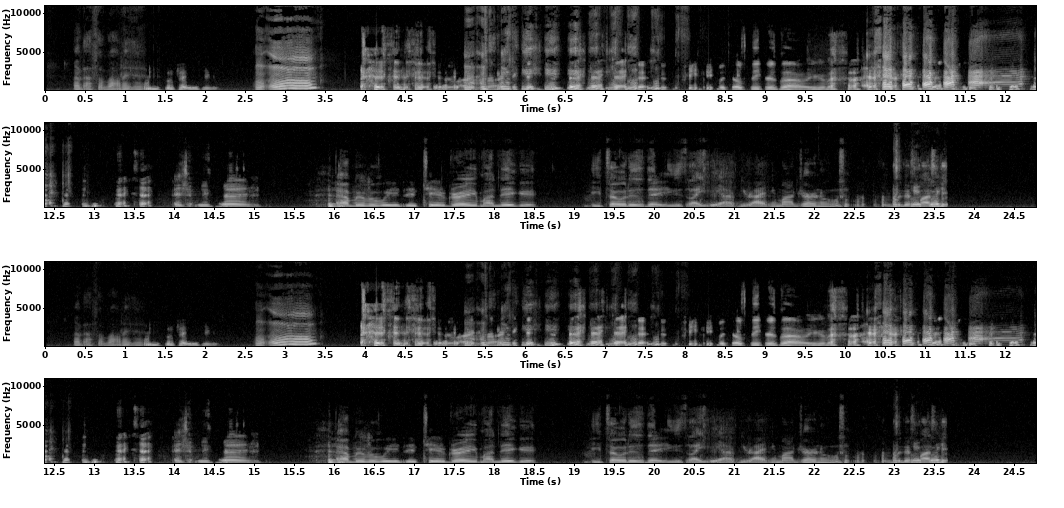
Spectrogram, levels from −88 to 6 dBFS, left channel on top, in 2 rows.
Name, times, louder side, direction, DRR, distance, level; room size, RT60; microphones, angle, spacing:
voice 1, 0.4-1.3 2.6-3.4 5.2-7.7 10.2-12.2 23.0-23.7, left 4 dB, 50° left, 0.5 m, -27 dB
voice 2, 1.2-2.2 4.4-5.4 8.0-8.3 11.1-11.2 11.5-11.6 14.0-15.1 16.0-18.5 19.2-23.7, left 1 dB, 15° left, 0.8 m, -33 dB
voice 3, 3.9-7.8 8.4-10.7 11.1-11.2 12.0-13.7 15.9-16.1 23.5-23.6, right 1 dB, 15° right, 1.3 m, -28 dB
head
